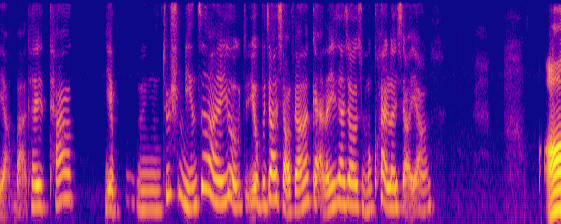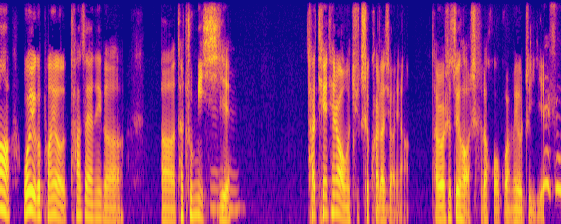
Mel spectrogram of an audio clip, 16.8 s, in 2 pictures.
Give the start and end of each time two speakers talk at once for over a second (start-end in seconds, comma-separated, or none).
none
